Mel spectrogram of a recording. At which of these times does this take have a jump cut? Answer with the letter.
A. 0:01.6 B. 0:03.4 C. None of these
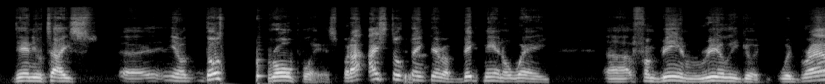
C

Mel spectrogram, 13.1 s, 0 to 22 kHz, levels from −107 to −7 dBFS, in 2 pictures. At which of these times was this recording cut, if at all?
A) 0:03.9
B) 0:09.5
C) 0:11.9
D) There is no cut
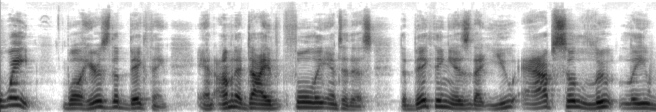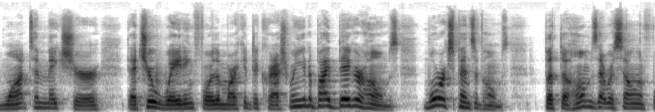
C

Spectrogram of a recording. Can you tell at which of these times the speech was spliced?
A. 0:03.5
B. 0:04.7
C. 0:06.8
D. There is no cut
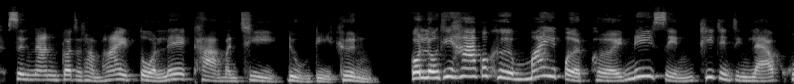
D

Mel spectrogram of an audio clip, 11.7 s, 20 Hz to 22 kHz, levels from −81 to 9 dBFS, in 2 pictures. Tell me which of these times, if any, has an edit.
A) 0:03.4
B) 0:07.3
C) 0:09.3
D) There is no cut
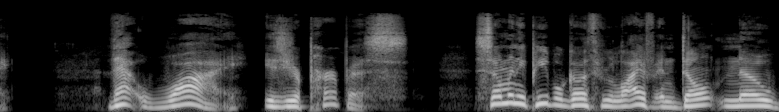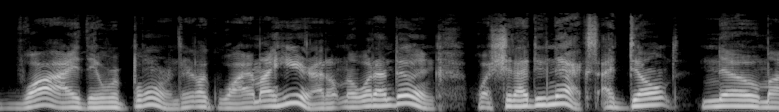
D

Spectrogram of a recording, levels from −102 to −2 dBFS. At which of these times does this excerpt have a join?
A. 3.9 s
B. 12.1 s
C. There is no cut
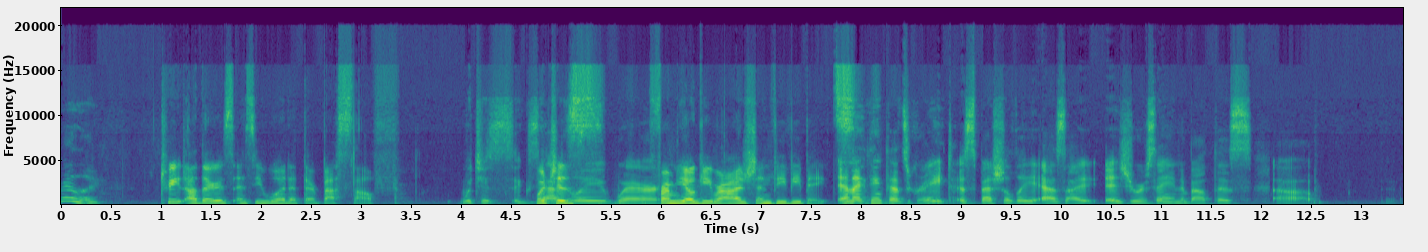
B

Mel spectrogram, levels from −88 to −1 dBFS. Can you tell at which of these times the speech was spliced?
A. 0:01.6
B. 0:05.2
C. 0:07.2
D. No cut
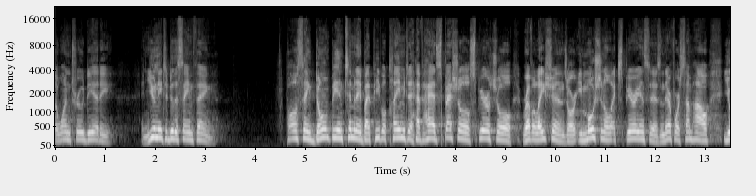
C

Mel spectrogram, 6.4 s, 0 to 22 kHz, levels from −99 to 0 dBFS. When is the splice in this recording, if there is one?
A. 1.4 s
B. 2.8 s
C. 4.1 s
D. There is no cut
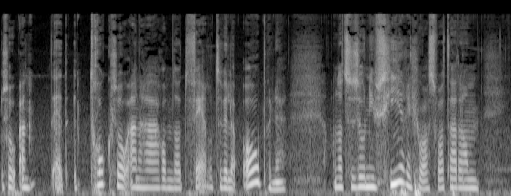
D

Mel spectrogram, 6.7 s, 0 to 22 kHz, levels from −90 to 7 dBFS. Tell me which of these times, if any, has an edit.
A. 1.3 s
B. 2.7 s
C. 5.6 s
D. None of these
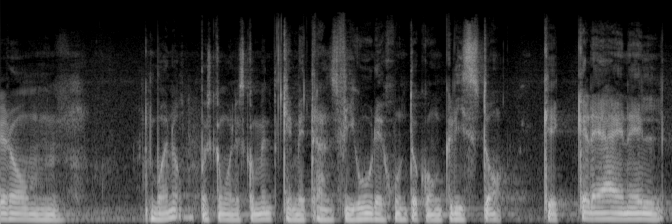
B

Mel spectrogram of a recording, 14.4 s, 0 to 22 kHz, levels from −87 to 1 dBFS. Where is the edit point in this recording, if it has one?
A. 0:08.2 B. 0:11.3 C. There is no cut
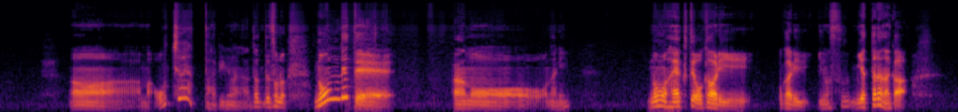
B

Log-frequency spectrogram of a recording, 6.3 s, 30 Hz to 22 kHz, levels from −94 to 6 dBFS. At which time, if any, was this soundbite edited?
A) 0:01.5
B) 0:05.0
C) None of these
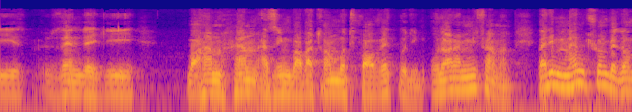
C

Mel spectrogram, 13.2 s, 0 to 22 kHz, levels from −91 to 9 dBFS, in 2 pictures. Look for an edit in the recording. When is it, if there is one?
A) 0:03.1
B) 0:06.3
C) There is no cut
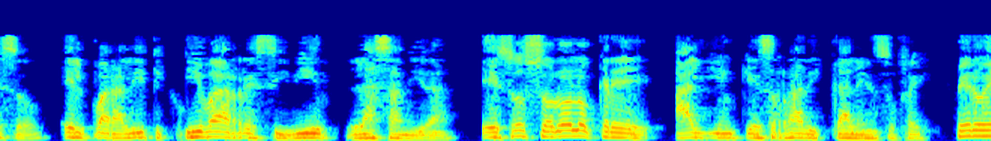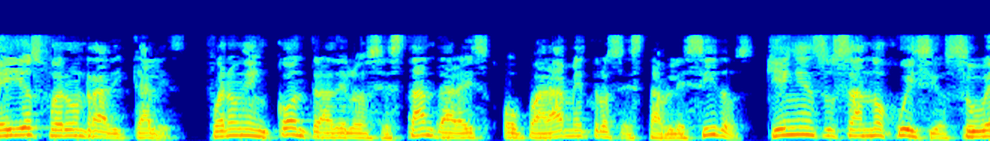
B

